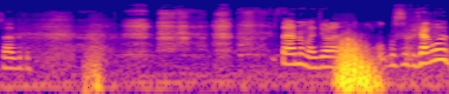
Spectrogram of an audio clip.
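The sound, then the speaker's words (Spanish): A person imitates panicked gasping for breath during an anxiety attack: a few sharp, breathy inhales, then a louder, strained voiced gasp that sounds like struggling to breathe. “no, es que no podía respirar. estaba respirando y me estaba neta, me estaba dando así.”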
